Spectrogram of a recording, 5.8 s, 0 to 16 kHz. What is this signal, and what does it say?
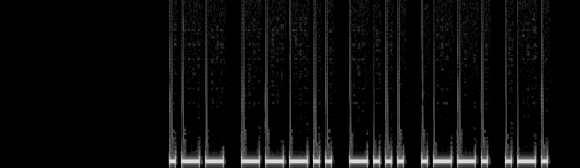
Morse code, heard as a keyed tone, about 20 wpm, 700 Hz. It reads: W8BPR
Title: USA Call Signs - 5 Characters - Repeated 3x - 20wpm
